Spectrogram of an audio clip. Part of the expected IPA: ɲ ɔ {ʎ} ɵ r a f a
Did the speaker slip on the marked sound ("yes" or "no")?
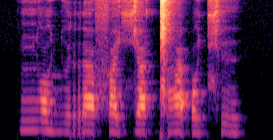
no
